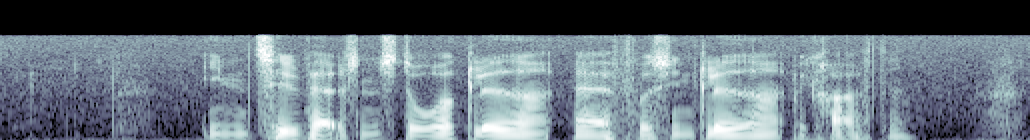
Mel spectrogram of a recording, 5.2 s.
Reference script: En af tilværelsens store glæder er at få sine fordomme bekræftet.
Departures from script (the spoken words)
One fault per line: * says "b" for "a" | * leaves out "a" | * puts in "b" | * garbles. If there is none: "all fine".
* says "glæder" for "fordomme"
